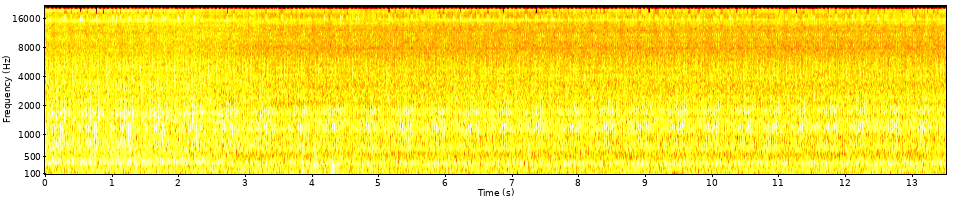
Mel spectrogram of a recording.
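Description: Idling engine with a light, fairly regular tapping of about two or three knocks a second over the hum; a knock on cold start, cause unclear.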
